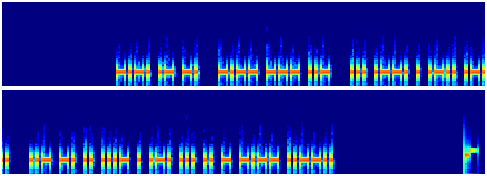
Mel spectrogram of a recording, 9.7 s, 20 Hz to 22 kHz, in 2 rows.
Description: Morse code, heard as a keyed tone, about 40 wpm, 700 Hz. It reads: CAN YOU SPELL UNIVERSITY?
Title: Sentences from Top 1000 Words - Review Part 5 - 40wpm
